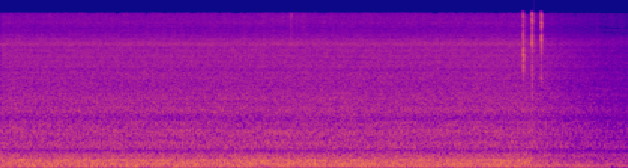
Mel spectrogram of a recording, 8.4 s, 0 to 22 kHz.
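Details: Gas furnace that was blowing cold air, after pressing in limit switch (L160, 160°F) to reset it: even low air rumble without cutting out or surging, winding down near the end; working, switch needed resetting or replacing.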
